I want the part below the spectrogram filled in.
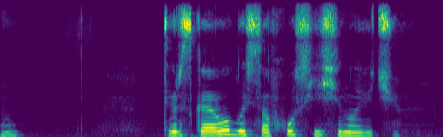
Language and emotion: Russian, neutral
